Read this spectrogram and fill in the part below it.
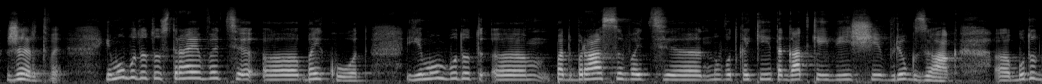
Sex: female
